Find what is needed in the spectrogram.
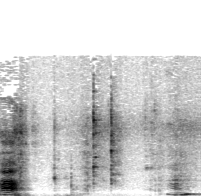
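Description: Metal spoon clinking and scraping lightly against a serving platter, in a few short taps.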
